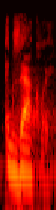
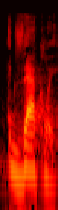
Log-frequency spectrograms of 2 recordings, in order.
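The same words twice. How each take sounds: The two takes are said the same way.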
